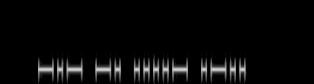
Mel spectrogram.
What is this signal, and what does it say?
Morse code, heard as a keyed tone, about 25 wpm, 700 Hz. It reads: KN4L
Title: USA Call Signs - 4 Characters - 3x Character Spacing - 25wpm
